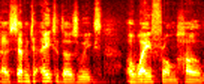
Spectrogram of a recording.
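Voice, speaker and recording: With a British accent, a man talks at a fairly quick pace and keeps his intonation fairly even. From United Kingdom. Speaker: senior corrections official hosting Q&A. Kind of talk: live question-and-answer session. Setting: live broadcast with guests.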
